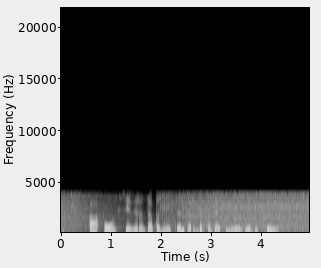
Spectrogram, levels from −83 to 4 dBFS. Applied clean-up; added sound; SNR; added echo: none; Mechanisms; 11 dB; none.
